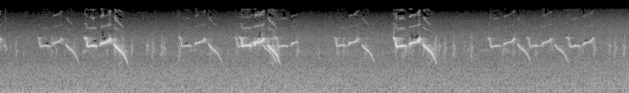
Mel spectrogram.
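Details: Taiwan yuhina feeding hungry chicks: high, bright chirps with sharp downward-slurred tails, given in short clusters of two to four notes about every two seconds over a quiet background.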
